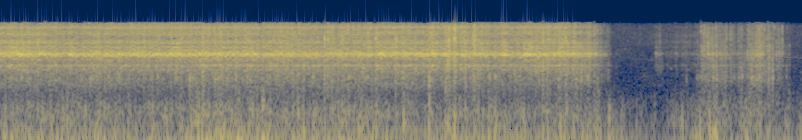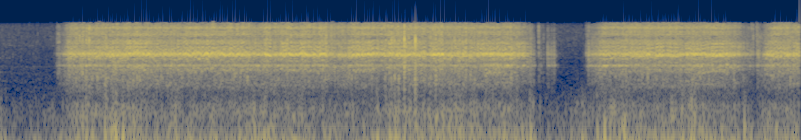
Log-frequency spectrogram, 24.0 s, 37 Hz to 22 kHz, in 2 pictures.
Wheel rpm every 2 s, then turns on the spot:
110, 110, 110, 110, 40, 10, 50, 110, 110, 100, 50, 70.
10-12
